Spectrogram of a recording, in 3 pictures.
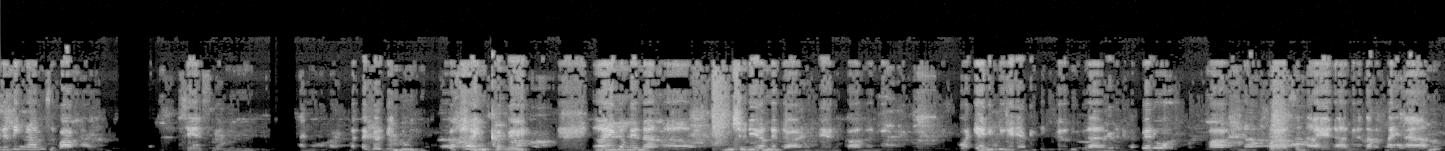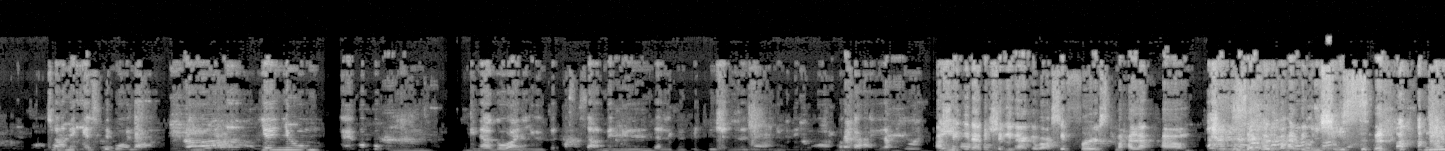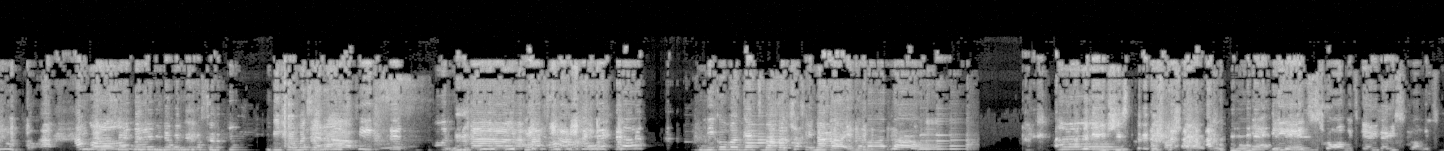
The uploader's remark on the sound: Sorry sa hindi magandang audio quality. We learned something this day, dapat may magandang mic at malakas na internet to have a better audio quality when you are having dinner outside and dapat may noise reduction.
